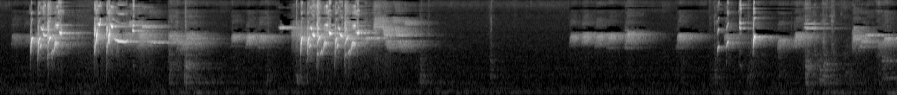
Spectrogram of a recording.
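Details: European goldfinch singing tiwawati song in Algiers, Algeria: dense bursts of high jangling chirps, a quiet gap, then softer scattered twitters and sharp clicks.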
